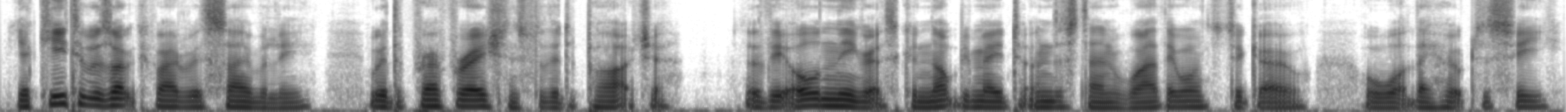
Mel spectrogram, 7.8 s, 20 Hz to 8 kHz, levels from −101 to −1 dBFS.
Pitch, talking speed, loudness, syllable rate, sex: 110 Hz, 245 wpm, -20 LUFS, 7.2 syllables/s, male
